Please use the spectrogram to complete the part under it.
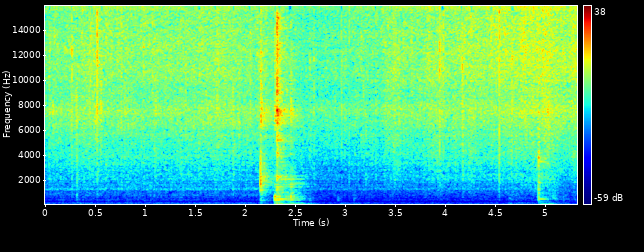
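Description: Strained noodles tossed with fresh vegetables in a hot pan give a continuous close frying sizzle, with a sharp clattering stir-and-toss burst partway through and no talking.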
